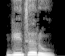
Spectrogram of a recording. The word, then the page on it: ಗಿಜರು: gijaru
